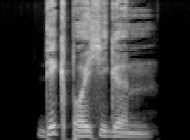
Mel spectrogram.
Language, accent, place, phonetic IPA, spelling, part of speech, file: German, Germany, Berlin, [ˈdɪkˌbɔɪ̯çɪɡəm], dickbäuchigem, adjective, De-dickbäuchigem.ogg
- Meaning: strong dative masculine/neuter singular of dickbäuchig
